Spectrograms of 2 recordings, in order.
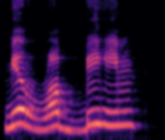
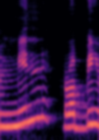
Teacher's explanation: नून को साथ मुदगम कर दिया और एक शिद्दत के साथ पढ़ा है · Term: इदगाम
